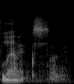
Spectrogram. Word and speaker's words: Linux: pronounce my name but linux is always linux he developed a kernel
